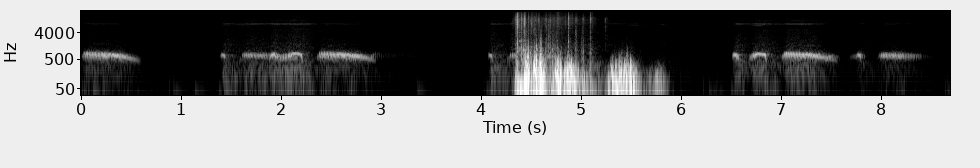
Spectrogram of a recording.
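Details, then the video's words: Spotted dove lure call meant to draw and agitate rival doves: repeated low coos in short phrases, interrupted midway by a loud burst of broadband flapping noise before the cooing resumes. "suara pancingan gacor tekukur memaksa menurunkan lawan,bikin emosi lawan"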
